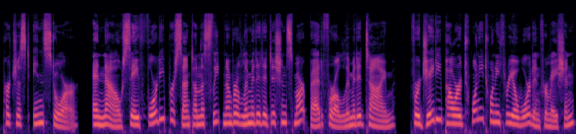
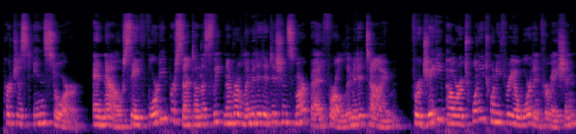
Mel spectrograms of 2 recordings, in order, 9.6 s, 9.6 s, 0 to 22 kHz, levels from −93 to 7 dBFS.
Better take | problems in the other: first | off-mic speech; far // room echo; slight; dies away in 0.3 s

